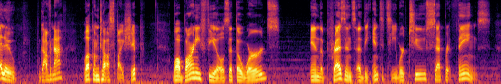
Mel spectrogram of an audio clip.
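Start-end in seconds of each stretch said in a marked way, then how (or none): 0.0-2.8 put-on English-accented alien voice. Retelling an abduction account, the speaker voices the alien entity: english accent. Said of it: "like an English accent".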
